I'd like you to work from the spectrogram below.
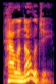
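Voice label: "palynology", British English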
